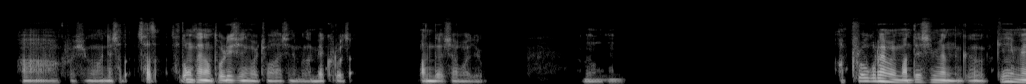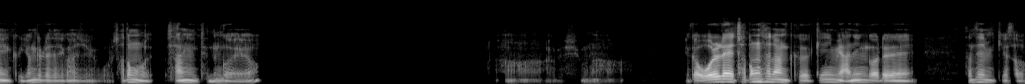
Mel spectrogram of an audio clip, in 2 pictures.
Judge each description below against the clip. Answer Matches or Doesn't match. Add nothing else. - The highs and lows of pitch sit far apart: Matches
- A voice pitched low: Matches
